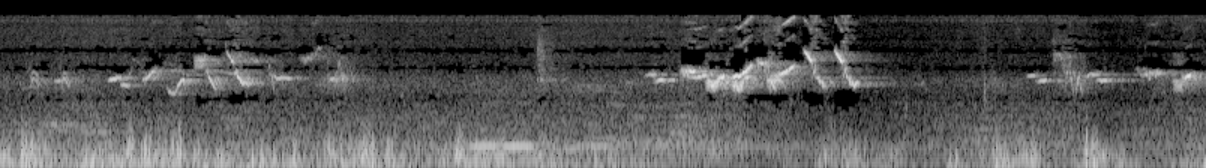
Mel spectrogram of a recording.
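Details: Tui Tui Zel Zel song of a double-collared seedeater, with bright, high, clipped whistles in rapid phrases. A dense, trilling flourish comes near the middle and a shorter phrase at the end, over a steady low rumble.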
